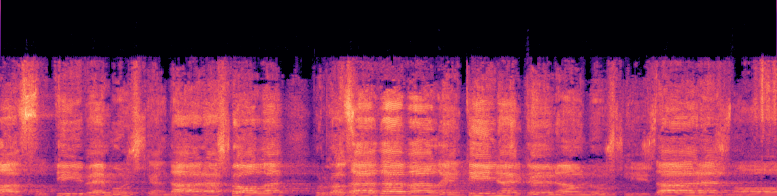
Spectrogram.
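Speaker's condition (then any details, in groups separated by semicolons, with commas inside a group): No condition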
